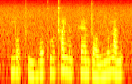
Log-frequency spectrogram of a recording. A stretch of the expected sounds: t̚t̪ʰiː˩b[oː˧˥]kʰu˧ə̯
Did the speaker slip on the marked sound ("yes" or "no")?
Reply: no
